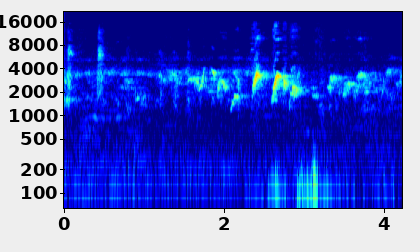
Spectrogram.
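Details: Red-whiskered bulbuls singing at a caged-bird contest. Continuous soft warbling becomes louder bright whistled notes midway, with some faint low thumps in the background.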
